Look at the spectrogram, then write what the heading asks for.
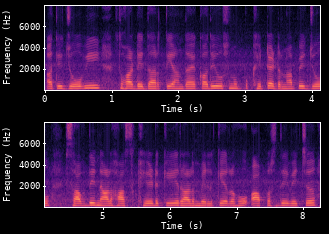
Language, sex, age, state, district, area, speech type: Punjabi, female, 30-45, Punjab, Bathinda, rural, spontaneous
